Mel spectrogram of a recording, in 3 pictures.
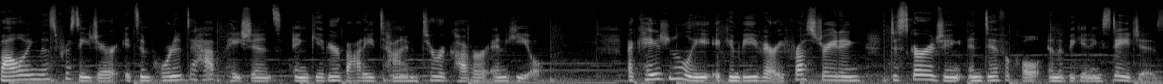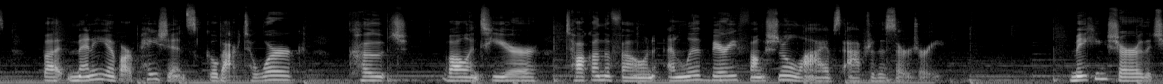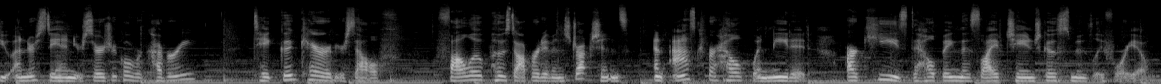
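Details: Adult female speaker narrating over background music; typical speech.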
